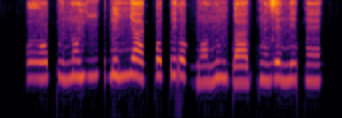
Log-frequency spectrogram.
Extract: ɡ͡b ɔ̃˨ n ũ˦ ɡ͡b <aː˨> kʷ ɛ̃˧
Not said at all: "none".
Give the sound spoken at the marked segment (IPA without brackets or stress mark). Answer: aː˨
